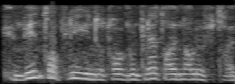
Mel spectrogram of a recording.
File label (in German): thuringisch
